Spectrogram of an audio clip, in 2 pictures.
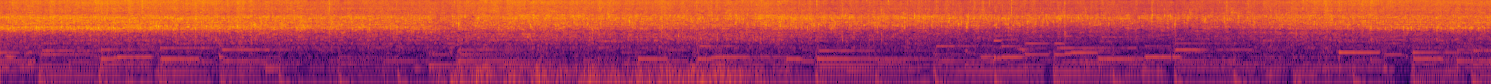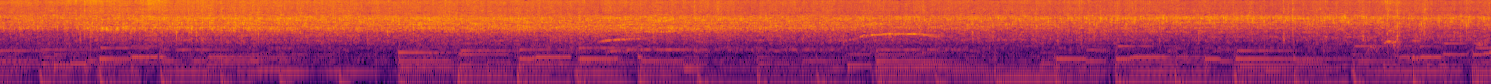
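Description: Minced-meat chapli kababs and tomato slices sizzling steadily as they shallow-fry in oil in a pan, with instrumental background music underneath.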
